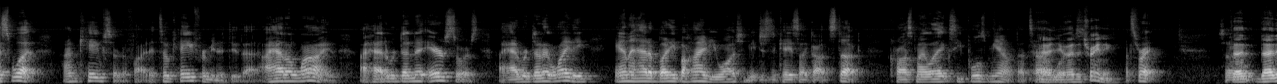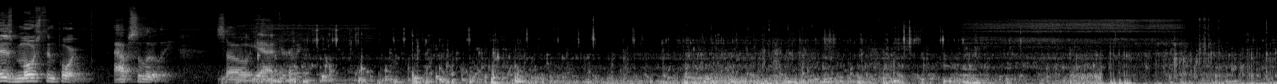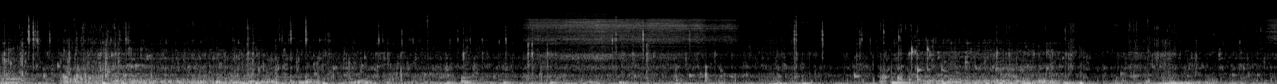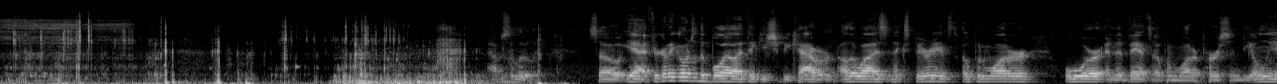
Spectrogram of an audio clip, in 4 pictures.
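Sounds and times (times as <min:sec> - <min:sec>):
underwater rumbling and scraping: 0:15.0 - 0:44.0
regulator bubbles hissing: 0:15.0 - 0:44.1.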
